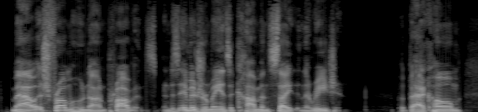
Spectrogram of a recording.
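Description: Over a silent background in a very clean recording, a man with an American accent uses a normal speaking voice at medium pitch, talking at a fairly quick pace with lively intonation. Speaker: podcast host. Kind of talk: interview with narration.

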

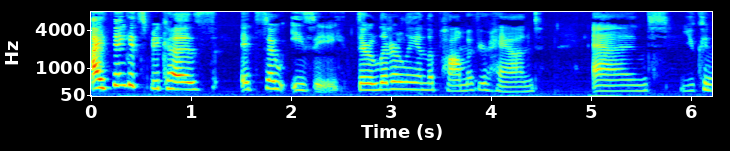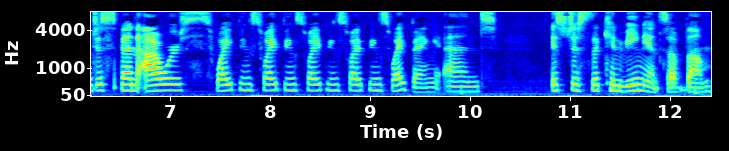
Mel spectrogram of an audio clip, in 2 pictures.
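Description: This woman has a plain, everyday voice, fairly high in pitch, and she speaks at a fairly slow pace with ordinary pitch variation. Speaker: freelance writer. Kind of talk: interview.

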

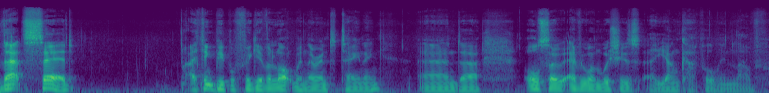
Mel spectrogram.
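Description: With a very deep, low pitch and lively intonation, a man talks at a moderate pace, his loudness swinging widely between long, frequent pauses. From England. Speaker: culture editor, magazine writer. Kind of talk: casual interview. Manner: hesitant, many fillers and repetitions; dry, ironic.

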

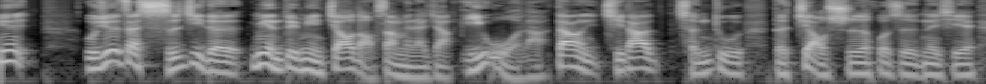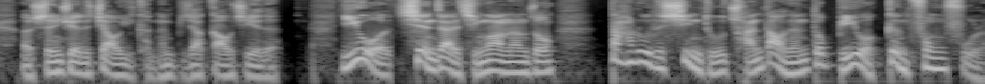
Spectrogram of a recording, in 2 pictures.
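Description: This man has a Taiwanese accent and a fairly low pitch with very wide swings. He talks at a fairly quick pace on a very clean recording with a silent background. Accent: Taiwanese Mandarin. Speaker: radio pastor. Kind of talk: testimony interview.

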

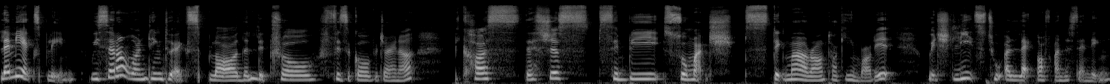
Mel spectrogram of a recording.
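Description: On a very clean recording with a silent background, a woman with a Singaporean accent speaks at a moderate pace in a fairly high pitch with lively intonation. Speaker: podcast host and producer. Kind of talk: podcast hosting, intro and outro.

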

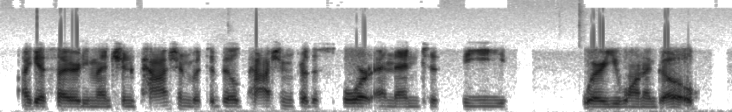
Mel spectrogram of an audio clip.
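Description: A man with a Canadian accent at a very fast pace. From Ontario, Canada (London). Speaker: distance runner. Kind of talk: interview.

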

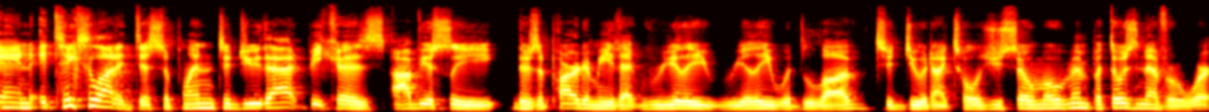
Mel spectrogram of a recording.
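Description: A man with an American accent has an unremarkable speaking voice, fairly high in pitch with ordinary pitch variation. He keeps a moderate pace with hardly any pauses against a quiet background. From New York City (Staten Island). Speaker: political organizer and podcast host. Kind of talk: casual interview conversation.

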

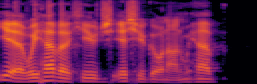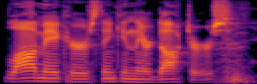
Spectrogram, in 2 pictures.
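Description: A man with an ordinary speaking voice uses fairly even intonation. The recording is very clean, with a silent background. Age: 40s. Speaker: business coach and motivational speaker. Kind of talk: casual chat.

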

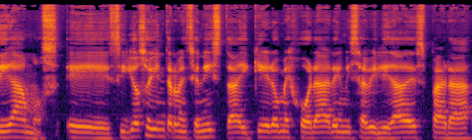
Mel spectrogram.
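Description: This woman speaks at a fairly low pitch. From Peru, Lima. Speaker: cardiologist. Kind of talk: interview. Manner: hesitant with frequent fillers.

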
